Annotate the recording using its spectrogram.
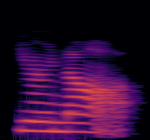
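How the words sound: An American accent, sounding like "yer nut". "in an American accent"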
